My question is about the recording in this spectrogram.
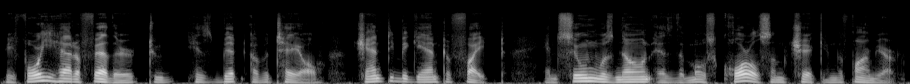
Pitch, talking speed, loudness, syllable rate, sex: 110 Hz, 185 wpm, -20 LUFS, 4.7 syllables/s, male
